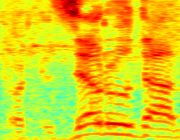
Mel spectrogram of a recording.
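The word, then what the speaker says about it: ゼルダ: Zelda muso in Japan or zeruda muso uh because Zelda has three syllables in Japanese but but that's still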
